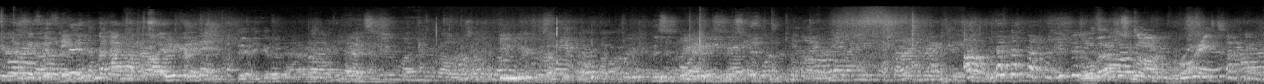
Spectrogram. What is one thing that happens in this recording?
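Several men and women talk at once nearby in a busy room.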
